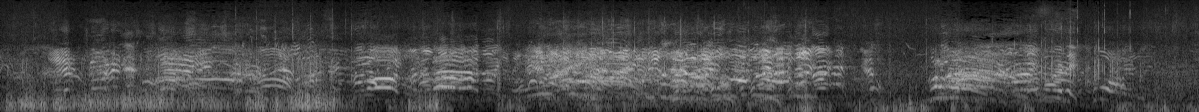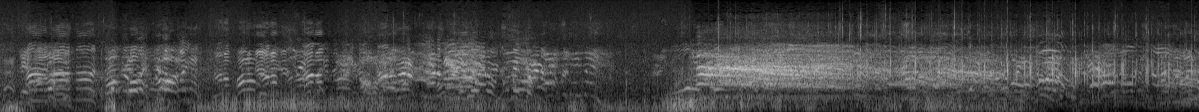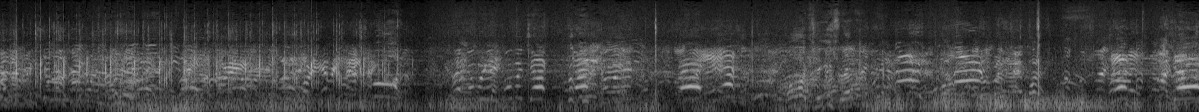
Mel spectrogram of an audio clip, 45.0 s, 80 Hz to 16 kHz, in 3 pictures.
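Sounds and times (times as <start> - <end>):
crowd shouting and calling: 0.0 - 44.9.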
